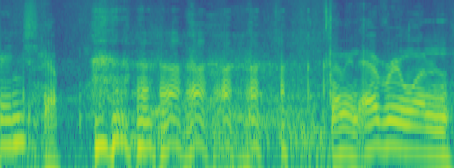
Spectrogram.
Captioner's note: laughing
